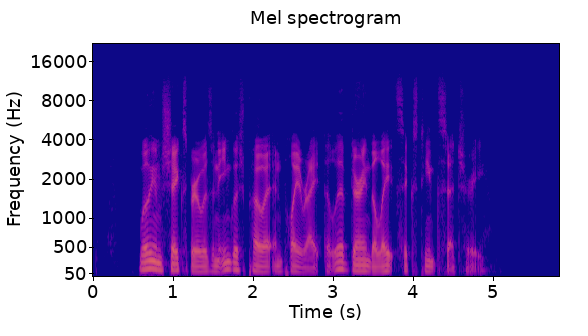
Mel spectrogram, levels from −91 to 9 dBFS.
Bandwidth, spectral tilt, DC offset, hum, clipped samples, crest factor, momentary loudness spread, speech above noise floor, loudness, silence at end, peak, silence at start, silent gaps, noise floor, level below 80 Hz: 13 kHz; -6 dB/octave; under 0.1%; none; under 0.1%; 20 dB; 13 LU; 46 dB; -41 LUFS; 0.95 s; -24 dBFS; 0.6 s; none; -87 dBFS; -70 dBFS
